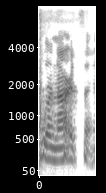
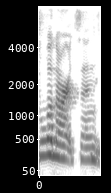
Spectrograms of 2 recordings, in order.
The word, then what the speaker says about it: Lennartsson: But it is Lennartsson. Yes, Lennartsson.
